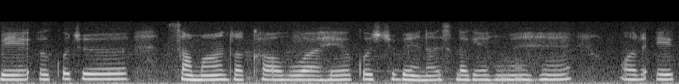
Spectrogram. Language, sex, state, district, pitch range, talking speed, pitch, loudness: Urdu, female, Bihar, Kishanganj, 215-235 Hz, 125 wpm, 220 Hz, -15 LUFS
